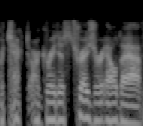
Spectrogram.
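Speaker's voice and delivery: barely audible private mumble under the breath. Playing a character running an enemy through with a sword: mumbling under breath. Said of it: "I kind of mumble up under my breath".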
